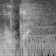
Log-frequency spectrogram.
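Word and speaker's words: VUCA: obviamente está en inglés pero en la traducción ya al español se pronuncia como Buca y se refiere a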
